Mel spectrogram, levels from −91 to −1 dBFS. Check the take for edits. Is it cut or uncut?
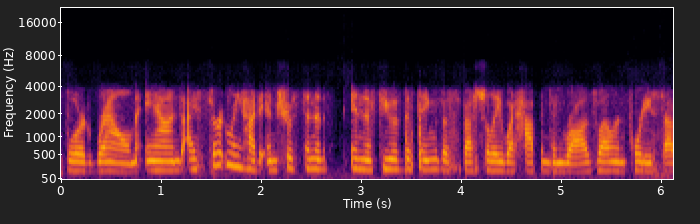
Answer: uncut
